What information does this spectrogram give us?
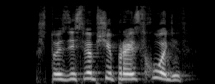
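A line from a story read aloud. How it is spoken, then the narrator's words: Shouting male voice. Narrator (Russian): кричал Питер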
